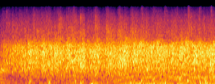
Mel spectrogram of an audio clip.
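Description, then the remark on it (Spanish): A live audience breaks into spontaneous, steady, sustained applause, a dense wash of many hands clapping at once that stays loud and even throughout, with faint crowd murmur underneath. “Qué bien, cómo me gustan los aplausos espontáneos.”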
